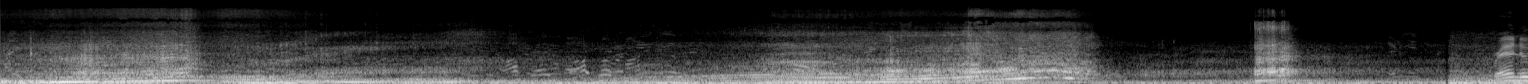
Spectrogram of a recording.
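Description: Jeep Trackhawk engines rev and rumble nearby, deep throaty surges rising and falling with a few sharp bursts, while people talk loudly over the sound almost the whole time.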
